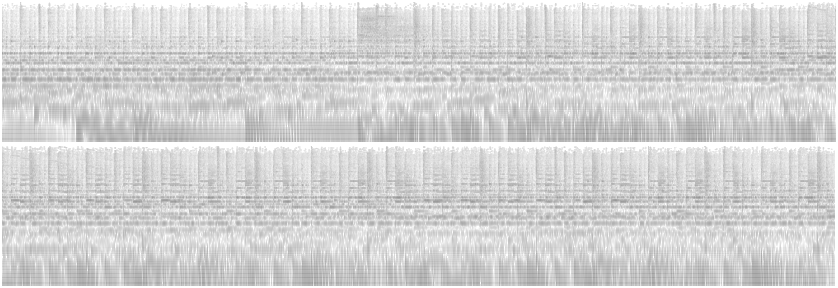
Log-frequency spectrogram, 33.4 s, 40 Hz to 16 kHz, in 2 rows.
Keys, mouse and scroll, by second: 0.3-1.5 right drag, 1.4 click, 1.9 Tab, 2.4 Tab, 3.5 middle click, 4.4 Tab, 4.7-7.3 middle drag, 7.4 middle click, 8.4 KP_3, 8.4 middle click, 8.6 middle click, 8.8 KP_1, 9.7 e, 12.9 e, 14.4 r, 15.6 e, 16.4 r, 16.9 click, 17.5 r, 18.1 e, 18.6 r, 19.1 click, 19.8 e, 20.8 click, 21.3 middle click, 22.9 middle click, 24.4 e, 26.3 middle click, 26.8 r, 27.5 middle click, 28.4 click, 28.8-29.9 middle drag, 30.0 middle click, 30.3-31.3 middle drag, 32.5 ctrl+z, 32.6 ctrl+z, 32.7-33.3 ctrl+z.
